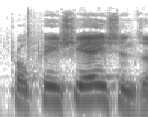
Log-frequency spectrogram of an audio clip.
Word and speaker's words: propitiation: Propitiation's a big word, isn't it, kids? And I think that's the way we pronounce it, propitiation, though it sure looks like it'd be pronounced a different way.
